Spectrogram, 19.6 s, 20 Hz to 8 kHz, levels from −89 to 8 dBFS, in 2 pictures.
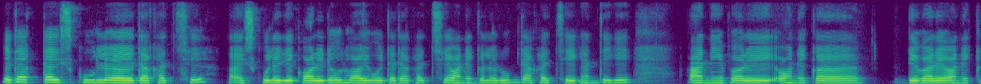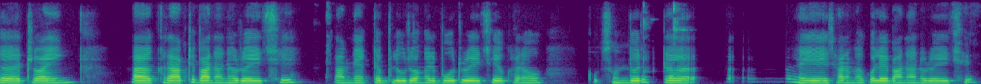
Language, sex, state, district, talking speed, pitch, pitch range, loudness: Bengali, female, Odisha, Nuapada, 130 wpm, 195 Hz, 190-210 Hz, -18 LUFS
